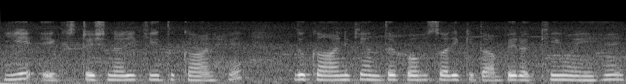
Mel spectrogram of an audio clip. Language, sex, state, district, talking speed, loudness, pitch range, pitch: Hindi, female, Punjab, Pathankot, 145 wpm, -15 LUFS, 205-220 Hz, 215 Hz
